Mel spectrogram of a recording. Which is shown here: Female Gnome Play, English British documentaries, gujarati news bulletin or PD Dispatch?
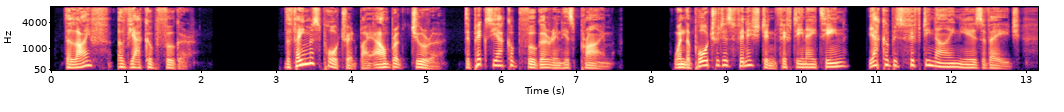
English British documentaries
